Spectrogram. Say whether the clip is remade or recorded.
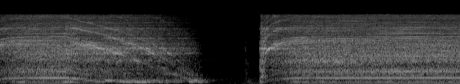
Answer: recorded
